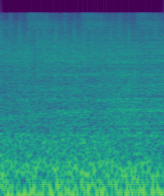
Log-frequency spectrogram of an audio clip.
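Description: Sci-fi film trailer soundtrack: a continuous heavy rumbling rush of noise under music, the sound effects of a starship hull being hit and blown apart.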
